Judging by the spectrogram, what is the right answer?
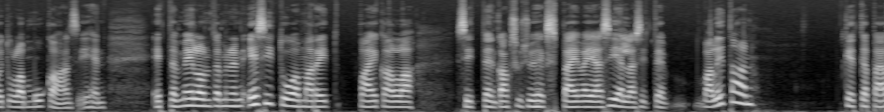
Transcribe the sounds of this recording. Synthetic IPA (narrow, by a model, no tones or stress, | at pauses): oit̪ulːɑmmukɑːnsḭːhenʔet̪ːæmeilːont̪æmːønenesit̪uomɑrit̪ | pɑikɑlːɑ | sit̪ːeŋkɑkskysyheksæ̥pæiʋæjɑsielːæsit̪ːeʋɑlit̪ɑːn | ket̪̚kæpæ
